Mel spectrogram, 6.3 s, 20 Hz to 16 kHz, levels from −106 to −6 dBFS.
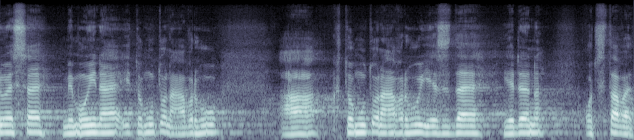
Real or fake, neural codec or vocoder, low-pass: fake; vocoder, 44.1 kHz, 128 mel bands every 256 samples, BigVGAN v2; 14.4 kHz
